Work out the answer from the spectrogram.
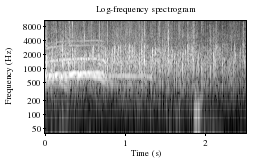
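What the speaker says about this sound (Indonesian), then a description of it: "Tepuk tangan buat stand up comedy Indonesia." A stand-up comedy audience in Indonesia claps, with loud applause at the start that thins and fades over a couple of seconds. A faint whistle-like tone rings above the clapping early on.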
